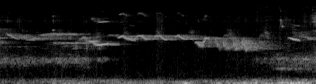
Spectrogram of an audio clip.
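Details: November 2016 lure recording of a Seychelles magpie-robin for bird trapping: a flowing whistled phrase dipping and rising in pitch, backed by low rumbling noise.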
